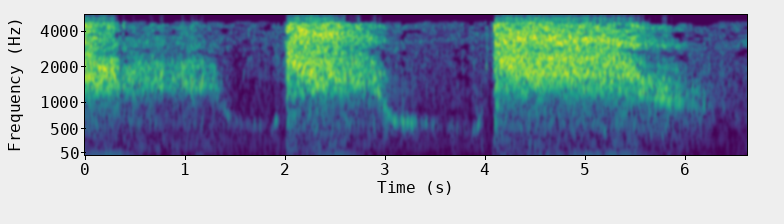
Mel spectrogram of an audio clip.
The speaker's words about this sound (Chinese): 打令，点炮，点炮，咚！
